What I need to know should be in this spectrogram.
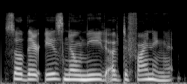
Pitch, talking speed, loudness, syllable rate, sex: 220 Hz, 255 wpm, -13 LUFS, 6.7 syllables/s, female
